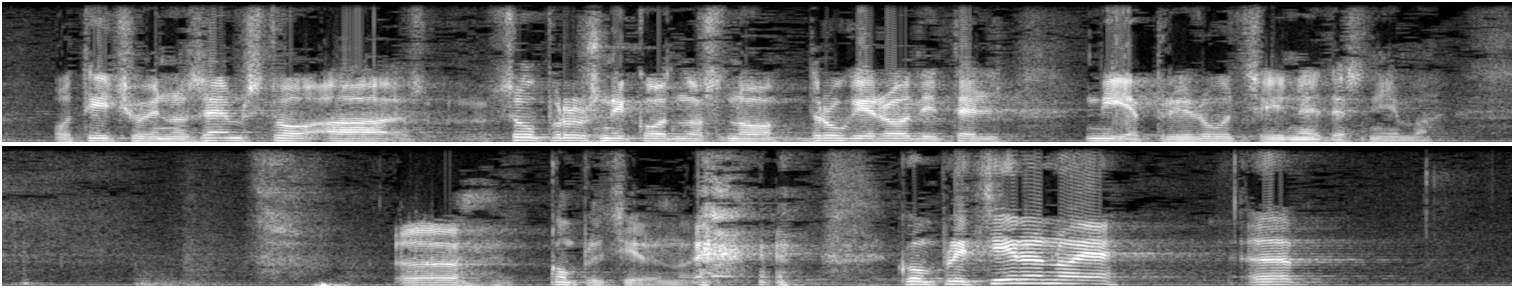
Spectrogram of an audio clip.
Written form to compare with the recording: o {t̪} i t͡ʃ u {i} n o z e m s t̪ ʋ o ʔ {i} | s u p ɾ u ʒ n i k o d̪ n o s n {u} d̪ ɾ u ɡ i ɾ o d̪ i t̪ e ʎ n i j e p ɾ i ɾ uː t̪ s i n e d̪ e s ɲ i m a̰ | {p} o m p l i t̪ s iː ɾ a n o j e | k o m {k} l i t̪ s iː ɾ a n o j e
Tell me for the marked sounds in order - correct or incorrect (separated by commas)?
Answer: correct, correct, incorrect, incorrect, incorrect, incorrect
